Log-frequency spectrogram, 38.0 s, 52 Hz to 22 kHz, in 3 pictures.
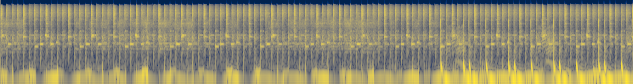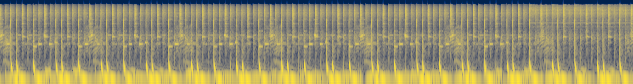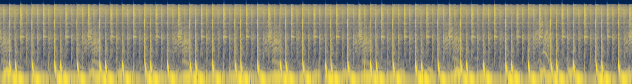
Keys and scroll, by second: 5.3 super+-, 6.1 super+-, 6.8 i, 12.9 super+=, 19.9 super+-, 21.6 i, 24.5 super+[, 26.2 Down, 27.1 super+[, 29.8 super+-, 32.7 super+=, 36.1 super+=.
